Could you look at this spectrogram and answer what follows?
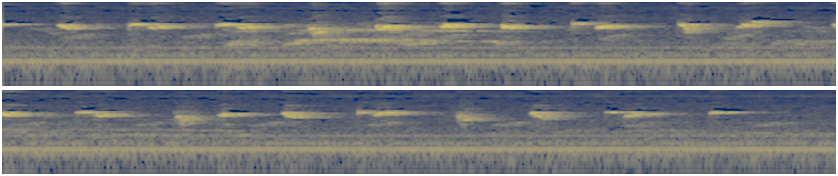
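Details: Male yellow-vented bulbul singing to call a rival: a lively string of short whistled notes, some slurred up or down, delivered about three per second with a steady low hum behind.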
